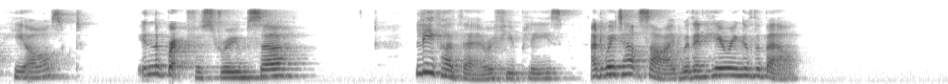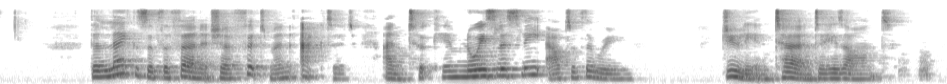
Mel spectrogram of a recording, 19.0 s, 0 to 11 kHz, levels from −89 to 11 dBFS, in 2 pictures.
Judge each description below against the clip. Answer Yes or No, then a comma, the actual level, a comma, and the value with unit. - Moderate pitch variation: No, wide, 7.0 semitones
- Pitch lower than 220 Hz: Yes, high, 190 Hz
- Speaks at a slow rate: Yes, slow, 130 wpm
